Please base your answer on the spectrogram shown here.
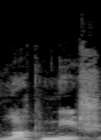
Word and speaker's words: Loch Ness: in Scottish Gaelic uh Loch Ness is pronounced Loch Nish so Nishi as both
